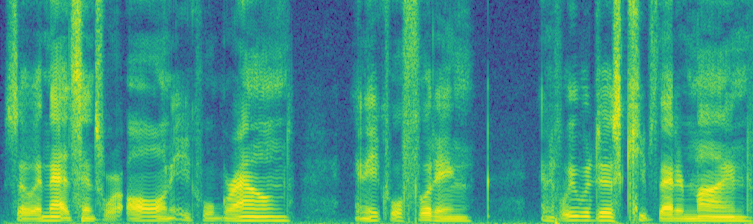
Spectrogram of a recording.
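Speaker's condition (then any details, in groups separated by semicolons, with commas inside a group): Cerebral palsy; has had speech therapy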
